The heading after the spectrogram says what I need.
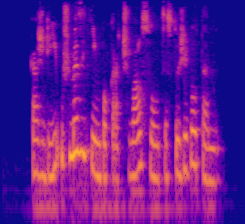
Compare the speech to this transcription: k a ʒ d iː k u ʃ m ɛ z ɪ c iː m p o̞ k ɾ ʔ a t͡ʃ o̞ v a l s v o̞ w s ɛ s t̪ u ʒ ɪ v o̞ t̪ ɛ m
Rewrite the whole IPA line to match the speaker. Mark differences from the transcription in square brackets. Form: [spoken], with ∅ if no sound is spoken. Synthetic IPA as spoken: k a ʒ d iː [ʔ] u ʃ m ɛ z ɪ c iː m p o̞ k ɾ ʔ a t͡ʃ o̞ v a l s v o̞ w [t͡s] ɛ s t̪ u ʒ ɪ v o̞ t̪ ɛ m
